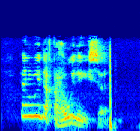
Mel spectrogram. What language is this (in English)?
Kabyle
